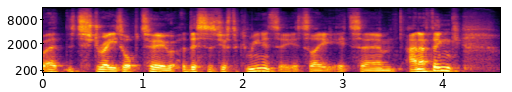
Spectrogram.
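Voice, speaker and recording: Speaking with a Liverpool accent, a man keeps a moderate pace and medium pitch with ordinary pitch variation. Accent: Liverpool (Scouse). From Liverpool, England. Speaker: podcast host. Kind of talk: casual interview chat. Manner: halting, many fillers.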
